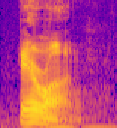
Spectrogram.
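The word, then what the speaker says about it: Aaron (ארון): In the Hebrew, the word ark in the Ark of the Covenant is the word Aaron, and that's spelled A-R-O-N, which is Strong's number 727, and it means ark, chest, or coffin.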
